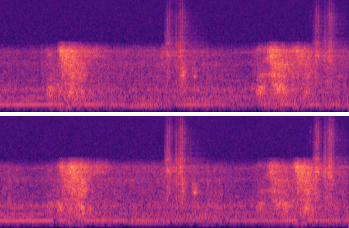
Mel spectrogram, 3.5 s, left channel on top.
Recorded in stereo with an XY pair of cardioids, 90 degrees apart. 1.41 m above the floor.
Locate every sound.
1.6 s a camera shutter: 30° right, 2 m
